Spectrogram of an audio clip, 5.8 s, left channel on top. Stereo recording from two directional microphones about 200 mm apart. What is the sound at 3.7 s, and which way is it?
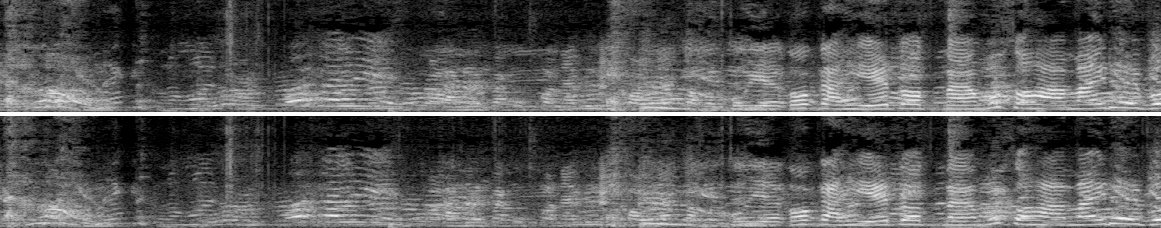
A woman's voice, 20° left (ahead or behind).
